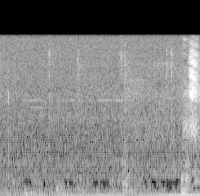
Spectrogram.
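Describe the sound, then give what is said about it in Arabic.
Several quick, faint computer mouse clicks sound in an irregular run over a low background hum, with a sharper burst near the end. “الماوس ده وحش.”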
